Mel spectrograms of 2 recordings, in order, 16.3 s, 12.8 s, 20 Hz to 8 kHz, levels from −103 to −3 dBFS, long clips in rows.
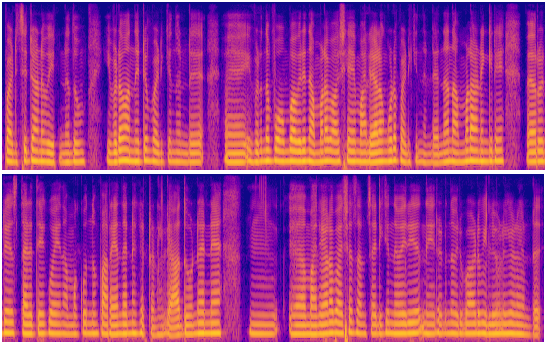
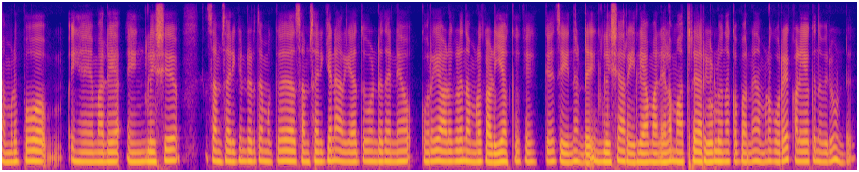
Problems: none marked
